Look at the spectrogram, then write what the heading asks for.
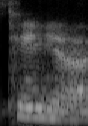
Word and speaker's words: Tennier: they called register you know they used to pronounce my surname it's kenya and then i think because it was offered very afrikaans they pronounced it tenure and and i used to have to i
